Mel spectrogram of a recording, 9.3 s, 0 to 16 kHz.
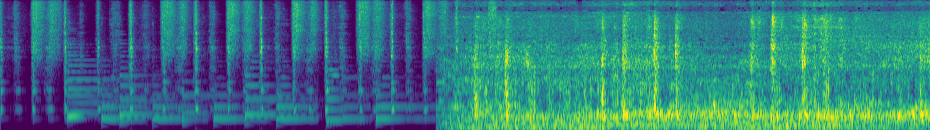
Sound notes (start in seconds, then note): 4.4 railway noise and background commentary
